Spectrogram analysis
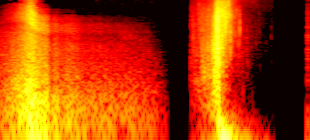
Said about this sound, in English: We'll be back in a whoosh punch.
